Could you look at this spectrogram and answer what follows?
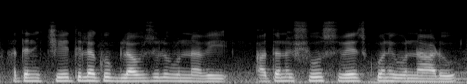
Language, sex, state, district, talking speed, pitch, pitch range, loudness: Telugu, male, Telangana, Mahabubabad, 105 wpm, 155 Hz, 140-160 Hz, -16 LUFS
